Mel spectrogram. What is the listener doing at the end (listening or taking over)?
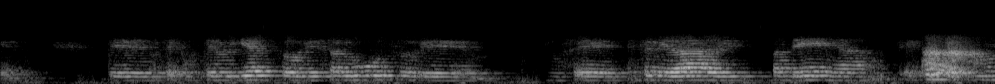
listening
